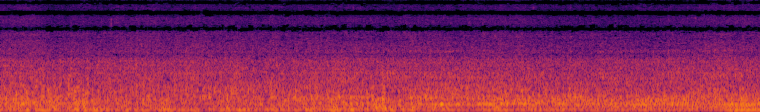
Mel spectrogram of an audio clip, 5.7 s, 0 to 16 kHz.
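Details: OX66 outboard with steady rough, gritty mechanical grinding under the drone at constant speed; new spark plugs helped only briefly, compression excellent, prop not slipping, source not pinned down.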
